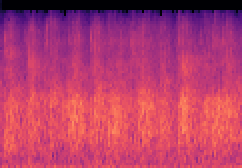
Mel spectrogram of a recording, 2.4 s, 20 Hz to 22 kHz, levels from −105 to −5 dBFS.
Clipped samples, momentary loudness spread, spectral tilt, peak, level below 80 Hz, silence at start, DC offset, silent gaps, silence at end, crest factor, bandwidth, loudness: under 0.1%; 3 LU; -1.5 dB/octave; -12 dBFS; -46 dBFS; 0 s; under 0.1%; none; 0 s; 16 dB; 16 kHz; -28 LUFS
